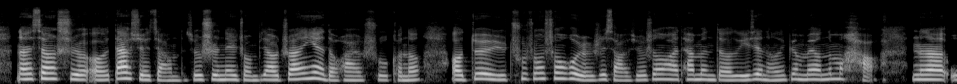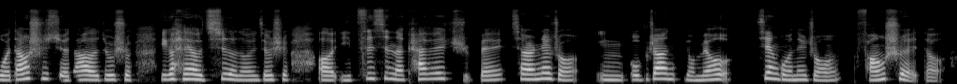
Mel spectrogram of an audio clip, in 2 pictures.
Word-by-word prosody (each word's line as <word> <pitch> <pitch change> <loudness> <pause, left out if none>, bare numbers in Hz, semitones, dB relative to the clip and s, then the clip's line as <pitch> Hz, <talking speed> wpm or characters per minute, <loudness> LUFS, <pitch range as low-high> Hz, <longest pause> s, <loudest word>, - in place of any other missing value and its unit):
那 245 -1 +4
像 260 +1 +5
是， 245 -2 0
呃， 210 -1 +1
大 270 +5 +7
学 225 -5 0
讲 190 -2 -4
的 190 - -15
就 215 +2 -1
是 220 +1 0
那 215 0 +1
种 205 -1 -4
比 195 - -6
较 210 -1 +3
专 240 +4 +3
业 275 -2 +3
的 195 -3 -2
话 195 0 -2
术。 200 +1 -7
可 195 - -6
能， 200 +2 -1 0.3
呃， 215 0 +4
对 250 +2 +2
于 215 0 -1
初 250 +5 -8
中 260 +1 -1
生 270 0 +1
或 260 -2 +3
者 200 -2 0
是 220 +3 -3
小 200 -4 -4
学 205 +2 -5
生 240 +3 -1
的 235 - 0
话， 230 -1 +1
他 230 +1 -1
们 225 -1 -1
的 200 -1 -1
理 200 +1 +1
解 235 +2 0
能 200 -1 -3
力 - - -4
并 240 +2 -4
没 225 0 0
有 230 - +2
那 230 +2 -2
么 250 0 -3
好。 - - -6 0.3
那 225 0 +4
我 205 0 0
当 235 +5 +4
时 275 -1 -4
学 225 -7 -4
到 205 +2 +3
的 205 -1 +3
就 220 +2 -1
是 215 0 -3 0.3
一 225 - -3
个 245 - +4
很 245 0 +3
有 230 -2 +6
趣 215 +4 -4
的 230 -3 +2
东 200 -1 -3
西， 205 - -3
就 210 +1 -1
是， 220 +1 -4 0.3
呃， 200 -1 +2
一 195 0 -8
次 270 +7 -4
性 265 0 -4
的 225 -3 +2
咖 245 +2 +2
啡 260 +2 -1
纸 270 - -13
杯， 210 +3 -3
像 240 -2 +2
是 235 - +5
那 265 +1 +3
种 205 -4 -2 0.2
嗯， 210 -2 -4
我 210 0 -1
不 215 - -12
知 255 - +1
道 255 0 +8
你 240 - -4
有 205 -3 -5
没 195 +1 -2
有 230 +2 +1 0.2
见 275 -2 +2
过 225 -3 -1
那 215 +1 -2
种 195 +1 -4 0.2
防 205 +4 +2
水 240 -7 -1
的， 170 -2 -9
220 Hz, 300 characters per minute, -21 LUFS, 205-245 Hz, 0.3 s, 道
